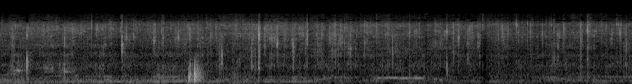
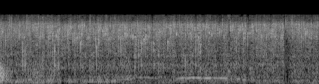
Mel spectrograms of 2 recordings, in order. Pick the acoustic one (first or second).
second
